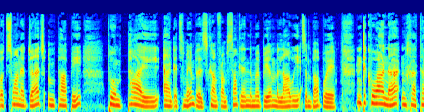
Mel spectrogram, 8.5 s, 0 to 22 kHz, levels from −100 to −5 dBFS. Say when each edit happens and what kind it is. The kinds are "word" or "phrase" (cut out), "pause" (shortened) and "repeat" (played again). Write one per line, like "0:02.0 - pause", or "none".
0:04.8 - word
0:06.0 - word

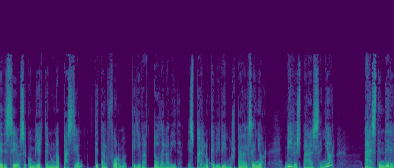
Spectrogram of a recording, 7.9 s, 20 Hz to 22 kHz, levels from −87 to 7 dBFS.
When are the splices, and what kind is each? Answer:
0:02.6 - pause
0:03.7 - pause

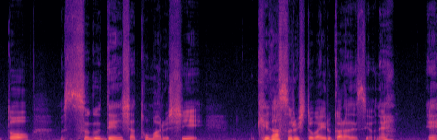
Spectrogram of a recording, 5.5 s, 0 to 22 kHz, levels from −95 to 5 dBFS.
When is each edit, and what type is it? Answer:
none

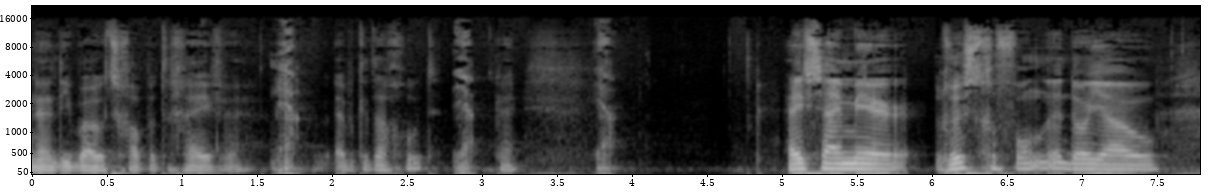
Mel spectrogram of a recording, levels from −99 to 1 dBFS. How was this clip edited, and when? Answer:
none

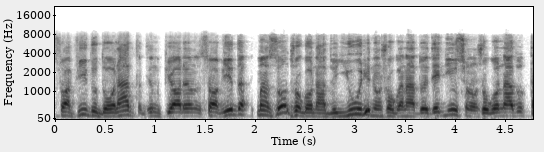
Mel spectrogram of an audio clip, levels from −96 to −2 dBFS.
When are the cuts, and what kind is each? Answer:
0:02.0 - pause
0:02.4 - word

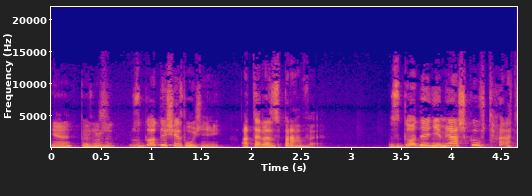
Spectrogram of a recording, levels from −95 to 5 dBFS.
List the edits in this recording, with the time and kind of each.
0:01.3 - word
0:01.8 - pause
0:02.2 - word

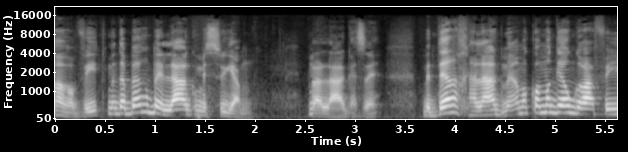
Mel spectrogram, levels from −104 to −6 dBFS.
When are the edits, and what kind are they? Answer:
0:02.6 - word
0:04.1 - word
0:04.5 - word

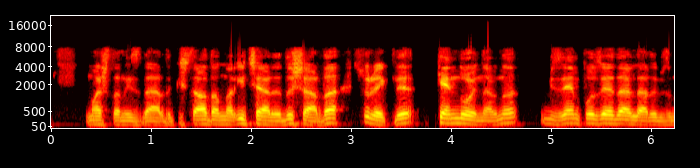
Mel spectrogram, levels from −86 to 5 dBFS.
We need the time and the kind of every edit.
none

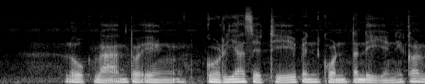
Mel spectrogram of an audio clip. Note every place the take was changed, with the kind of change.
0:02.0 - pause

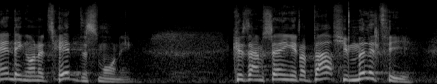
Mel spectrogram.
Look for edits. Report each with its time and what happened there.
0:03.0 - word
0:03.3 - phrase

